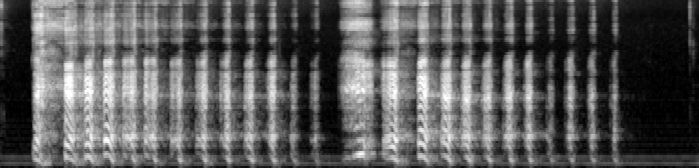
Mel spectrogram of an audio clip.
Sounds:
Laughter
